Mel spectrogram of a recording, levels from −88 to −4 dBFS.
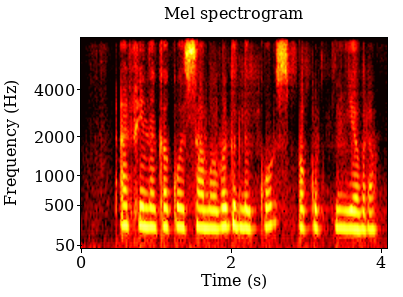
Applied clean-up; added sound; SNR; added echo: neural separator model SepFormer DNS4.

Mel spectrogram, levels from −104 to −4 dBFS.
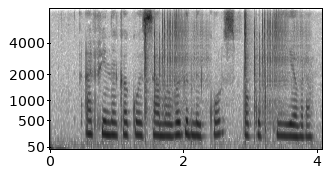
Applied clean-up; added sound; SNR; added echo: none; Coin (dropping); 7 dB; none.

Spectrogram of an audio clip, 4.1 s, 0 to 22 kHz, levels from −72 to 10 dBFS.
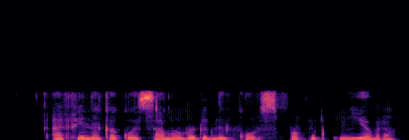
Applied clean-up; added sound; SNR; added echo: neural mask model Resemble Enhance denoiser.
